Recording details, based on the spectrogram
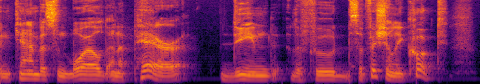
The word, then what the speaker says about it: Appert: And of all people, a confectioner and chef in Paris named Nicolas Appert, A-P-P-E-R-T. You're better at the French pronunciation. – That would be correct. – Would yeah, Appert.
